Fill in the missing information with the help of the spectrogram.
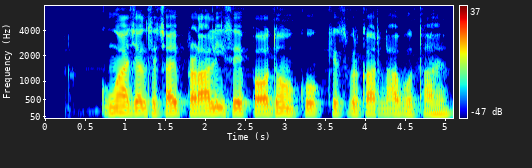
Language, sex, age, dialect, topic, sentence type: Hindi, male, 51-55, Kanauji Braj Bhasha, agriculture, question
